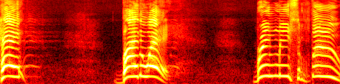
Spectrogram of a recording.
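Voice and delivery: put-on man's high, called-out yell. Retelling the story of a man and a woman, the speaker yells out his call. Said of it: "Then he yells out".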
